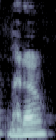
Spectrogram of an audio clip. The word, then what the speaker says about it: Leto: And so everything with Jared Leto or Leto? – Leto.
